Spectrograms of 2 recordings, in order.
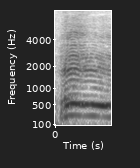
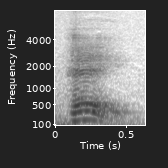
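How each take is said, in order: First: It is said with lively, excited energy. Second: It is said flat, hesitant and apologetic. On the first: The speaker feels confident and enthusiastic. The speaker calls it right. "They're excited" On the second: The speaker expects not to be wanted. The speaker calls it wrong. "your lack of voice inflection"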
